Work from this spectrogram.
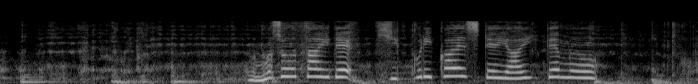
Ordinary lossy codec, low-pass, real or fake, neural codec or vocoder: none; none; fake; codec, 16 kHz, 2 kbps, FunCodec, trained on LibriTTS, 25 frames a second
